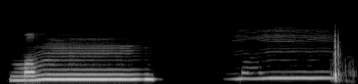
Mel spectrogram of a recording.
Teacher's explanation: instead of pronouncing it mun, you'll pronounce it joining it to the meme sound. So it'll be mum. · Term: miniature meme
